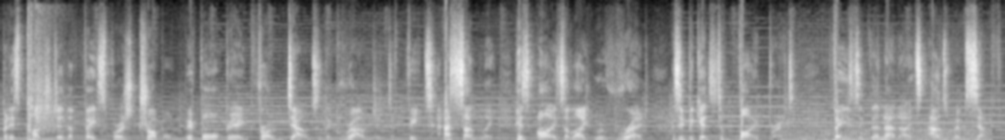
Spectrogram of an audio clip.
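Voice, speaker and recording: A man narrates a superhero audio drama. His scripted delivery is dramatic and sits a little high, with music running behind it. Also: normal speed.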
